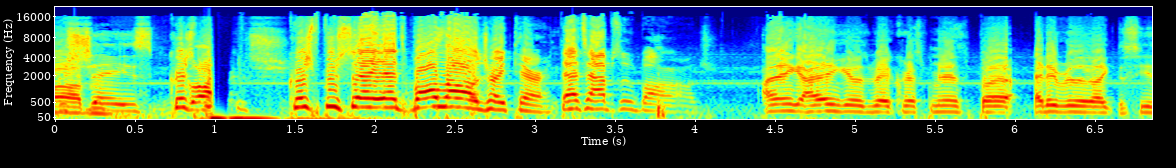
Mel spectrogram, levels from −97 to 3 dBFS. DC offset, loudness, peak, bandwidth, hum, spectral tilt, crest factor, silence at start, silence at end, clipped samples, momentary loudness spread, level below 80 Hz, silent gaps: under 0.1%; -10 LUFS; 0 dBFS; 19 kHz; none; -3 dB/octave; 10 dB; 0 s; 0 s; under 0.1%; 14 LU; -34 dBFS; none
